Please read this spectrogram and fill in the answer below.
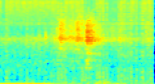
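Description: A steady low hum that cuts off suddenly just under a second in, leaving faint room noise.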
